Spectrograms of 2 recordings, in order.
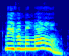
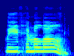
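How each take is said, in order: First: It is said forcefully, with strong feeling. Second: It is said flatly, without much feeling. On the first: The matter is pressing and emotional. "That's much more urgent" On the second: Nothing about it seems pressing. "Sounds kind of lazy"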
